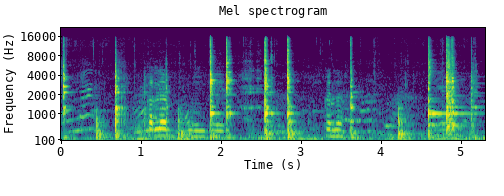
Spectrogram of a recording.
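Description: Metal utensils clanking and a spoon stirring and scraping in a metal cooking pot, with a dozen or so sharp clinks, some ringing briefly.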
